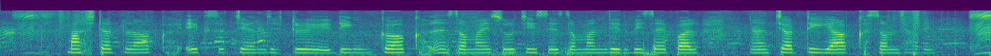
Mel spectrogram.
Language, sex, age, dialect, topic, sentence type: Magahi, male, 31-35, Northeastern/Surjapuri, banking, statement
